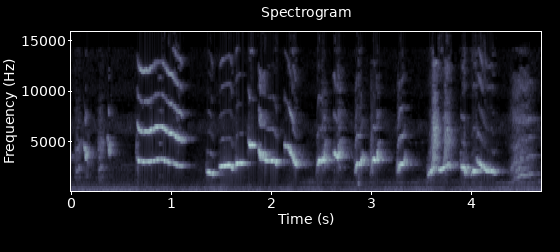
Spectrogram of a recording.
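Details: Oriental magpie-robin singing at a breeding enclosure as a lure to provoke other magpie-robins: pure wavering whistles, some high and drawn out, followed by rapid varied chirps and a closing harsh note.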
